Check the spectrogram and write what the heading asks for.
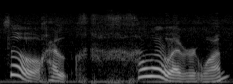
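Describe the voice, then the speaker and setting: Chatty woman streamer, lively low voice. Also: a little slow, slight background noise, low-quality recording. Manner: relaxed, chatty, greeting the viewers. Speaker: streamer host. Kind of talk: casual game stream chat.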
